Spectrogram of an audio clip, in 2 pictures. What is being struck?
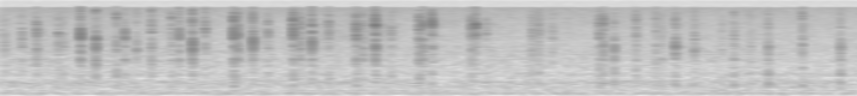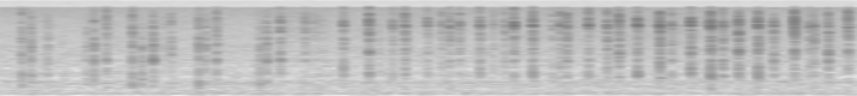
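Small cardboard box with plastic window.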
